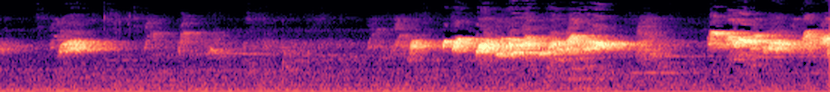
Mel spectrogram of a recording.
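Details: Red-whiskered bulbul singing: short bright warbled phrases with a slurred, chattering quality, separated by gaps of near-silence, with a longer louder run in the middle and a final rising note.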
